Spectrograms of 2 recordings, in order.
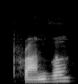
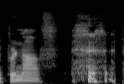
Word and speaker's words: Pranav: And is your name pronounced Dr. Pranva? Pranav? Yeah, you can just call me Pranav.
